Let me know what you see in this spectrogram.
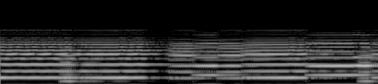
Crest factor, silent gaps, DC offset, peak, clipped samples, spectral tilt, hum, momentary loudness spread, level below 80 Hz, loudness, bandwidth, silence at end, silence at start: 10 dB; none; under 0.1%; -14 dBFS; under 0.1%; -7 dB/octave; none; 5 LU; -78 dBFS; -24 LUFS; 5.4 kHz; 0 s; 0 s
